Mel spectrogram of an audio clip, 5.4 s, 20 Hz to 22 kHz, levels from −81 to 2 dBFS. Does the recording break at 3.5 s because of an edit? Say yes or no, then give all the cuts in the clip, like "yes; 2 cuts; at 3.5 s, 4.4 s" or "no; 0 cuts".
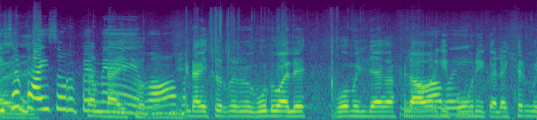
no; 1 cut; at 1.8 s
